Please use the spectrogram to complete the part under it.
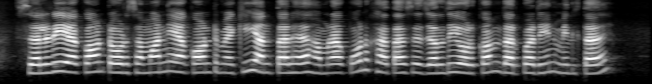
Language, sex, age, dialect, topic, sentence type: Magahi, female, 18-24, Southern, banking, question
